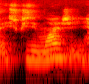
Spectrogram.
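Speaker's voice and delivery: ordinary delivery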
